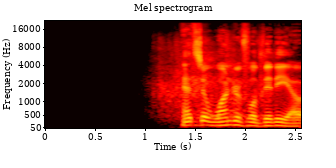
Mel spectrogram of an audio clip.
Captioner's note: audience clapping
